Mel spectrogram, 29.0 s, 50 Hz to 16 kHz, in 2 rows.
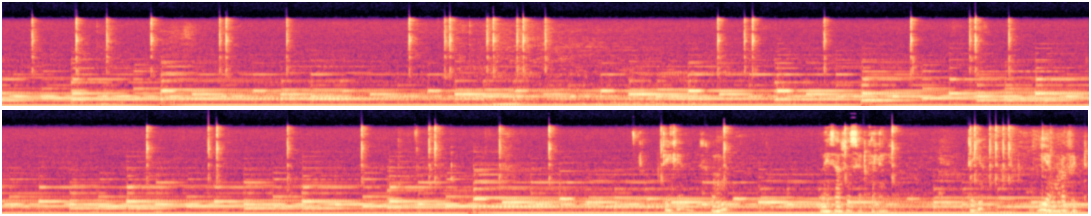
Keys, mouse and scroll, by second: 1.0 ctrl+space, 1.6-23.5 drag, 23.5 scroll down 1, 24.0-28.8 drag, 28.8-28.9 drag.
